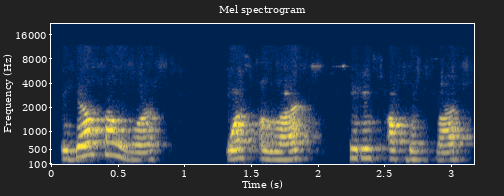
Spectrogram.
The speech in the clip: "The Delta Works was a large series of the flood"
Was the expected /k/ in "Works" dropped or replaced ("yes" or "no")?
yes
